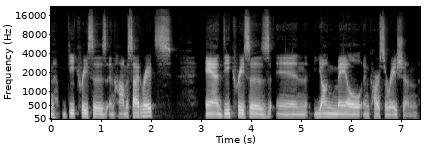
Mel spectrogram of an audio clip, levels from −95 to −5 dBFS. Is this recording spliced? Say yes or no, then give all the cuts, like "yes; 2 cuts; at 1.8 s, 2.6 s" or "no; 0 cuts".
no; 0 cuts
